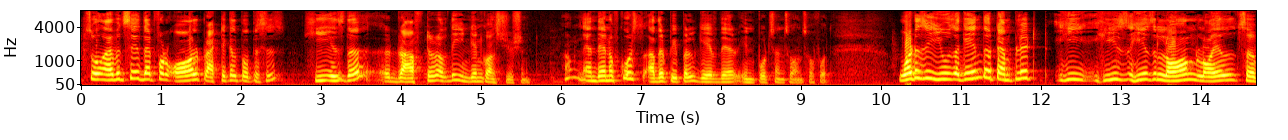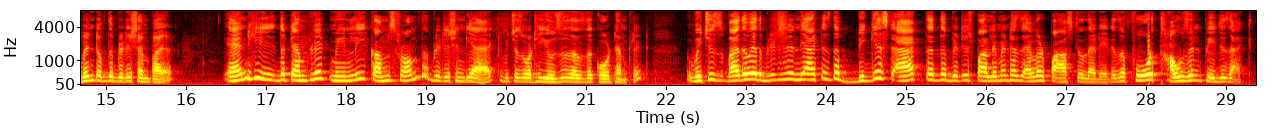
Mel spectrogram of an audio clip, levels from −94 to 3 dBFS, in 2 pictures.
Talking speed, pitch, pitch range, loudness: 210 wpm, 185 Hz, 155-225 Hz, -19 LUFS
